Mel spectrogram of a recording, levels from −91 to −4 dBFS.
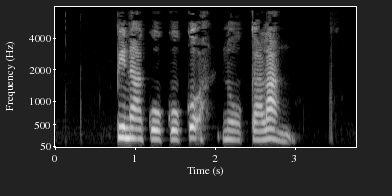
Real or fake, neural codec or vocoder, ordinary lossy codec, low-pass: real; none; MP3, 32 kbps; 7.2 kHz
